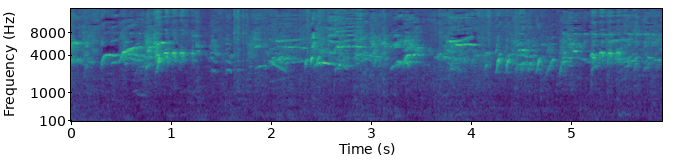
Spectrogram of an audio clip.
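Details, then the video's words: Red siskin singing: a continuous high twittering of quick chirps, short trills and rising and falling whistled notes, with a faint low murmur of voices behind. "سیسکنی سور سسكن فنزويلي احمر red siskin"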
